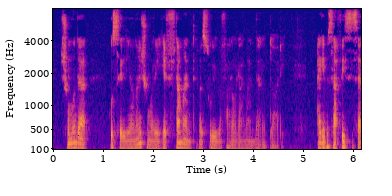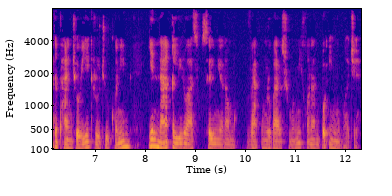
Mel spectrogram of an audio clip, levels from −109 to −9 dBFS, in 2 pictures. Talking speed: 165 wpm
